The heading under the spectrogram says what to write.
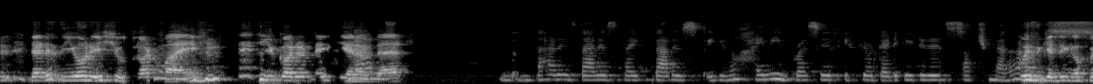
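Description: At 1.24 to 1.34 s a burst of packet loss drops about 80 ms of speech. The receiver stretches the last sound and fades it, so a held buzz or dimming hiss bridges the gap before speech resumes with that stretch gone. At 6.48 to 6.53 s and again at 8.27 to 8.31 s, short concealed packet loss removes about 40 ms and then 20 ms. The decoder patches each hole from the preceding sound and blends back, leaving a brief smear or wobble. At 9.33 to 9.41 s a second burst of packet loss loses about 60 ms, heard as the same fading extension and a jump forward. The call path's wideband codec, which fits G.722 at 64 kbps, leaves nothing above 8 kHz.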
